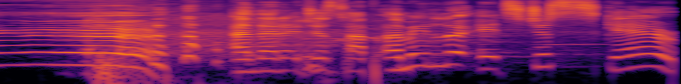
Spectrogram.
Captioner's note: Phil laughing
